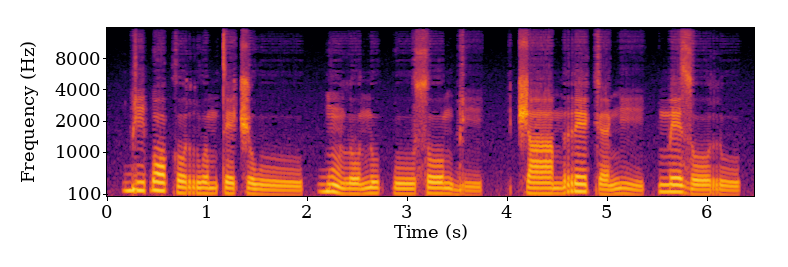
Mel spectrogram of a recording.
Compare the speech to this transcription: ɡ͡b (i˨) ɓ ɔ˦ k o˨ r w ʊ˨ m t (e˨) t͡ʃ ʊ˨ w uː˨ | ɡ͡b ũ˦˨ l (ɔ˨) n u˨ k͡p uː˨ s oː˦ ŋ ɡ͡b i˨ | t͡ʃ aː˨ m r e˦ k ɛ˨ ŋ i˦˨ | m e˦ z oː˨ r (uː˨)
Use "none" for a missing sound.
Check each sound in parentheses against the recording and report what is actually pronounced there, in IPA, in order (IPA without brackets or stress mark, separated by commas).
i˦, e˨, o˨, u˨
